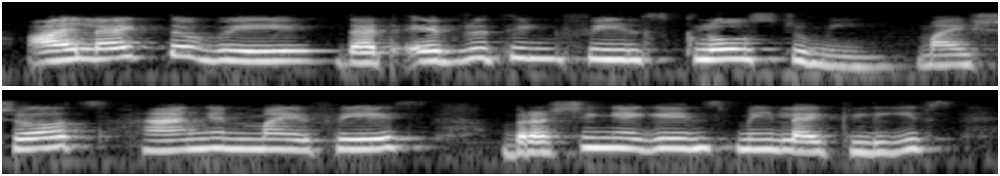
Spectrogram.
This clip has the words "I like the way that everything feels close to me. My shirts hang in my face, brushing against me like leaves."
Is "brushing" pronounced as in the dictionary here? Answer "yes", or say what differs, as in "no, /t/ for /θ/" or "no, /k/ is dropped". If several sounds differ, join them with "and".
yes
